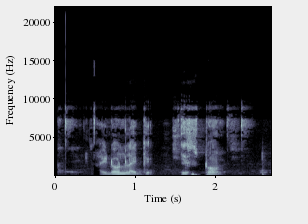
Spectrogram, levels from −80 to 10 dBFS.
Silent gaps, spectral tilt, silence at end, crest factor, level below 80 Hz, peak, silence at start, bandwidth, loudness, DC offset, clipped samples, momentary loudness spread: none; -1.5 dB/octave; 0.05 s; 20 dB; -52 dBFS; 0 dBFS; 0.05 s; 13.5 kHz; -18 LUFS; under 0.1%; under 0.1%; 10 LU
